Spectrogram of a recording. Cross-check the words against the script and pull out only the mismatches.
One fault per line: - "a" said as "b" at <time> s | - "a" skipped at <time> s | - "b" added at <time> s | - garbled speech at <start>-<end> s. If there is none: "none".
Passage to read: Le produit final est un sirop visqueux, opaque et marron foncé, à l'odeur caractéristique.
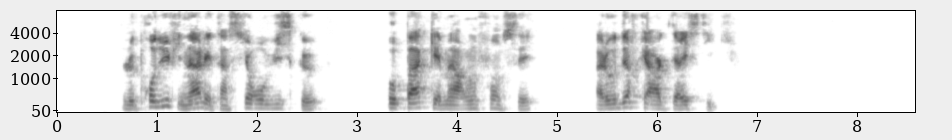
none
